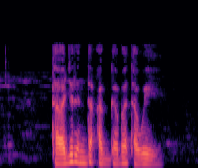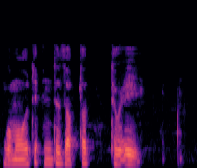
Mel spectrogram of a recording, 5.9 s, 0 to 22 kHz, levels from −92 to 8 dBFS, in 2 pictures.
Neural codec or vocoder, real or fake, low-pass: none; real; 7.2 kHz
